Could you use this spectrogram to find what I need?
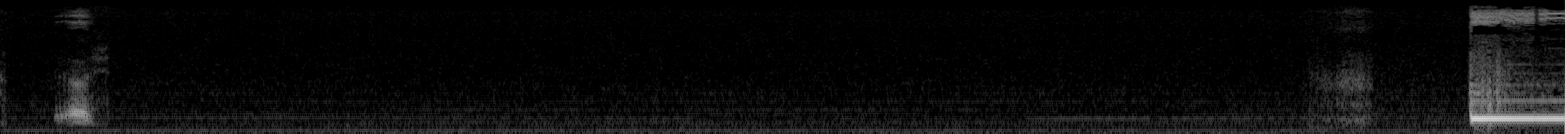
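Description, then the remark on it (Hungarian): A telephone ringing tone sounds faintly and steadily on a phone line, with a couple of brief noises along the way, before a loud rush of hissing static cuts in at the end. “Csörög is.”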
